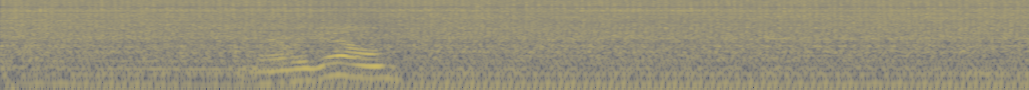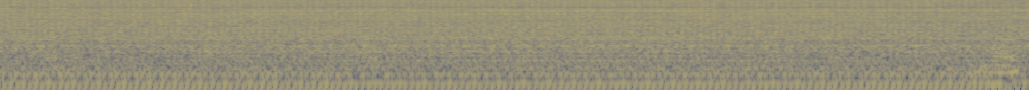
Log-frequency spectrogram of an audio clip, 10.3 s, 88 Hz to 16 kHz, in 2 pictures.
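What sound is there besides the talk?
Mercedes 190SL engine idling on Solex 44PHH carburetors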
